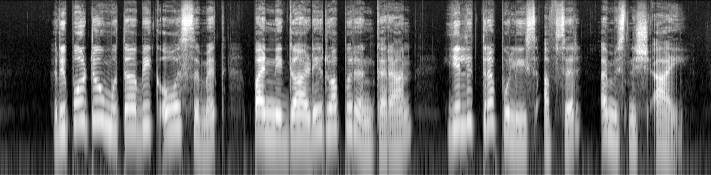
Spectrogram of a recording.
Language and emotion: Kashmiri, neutral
